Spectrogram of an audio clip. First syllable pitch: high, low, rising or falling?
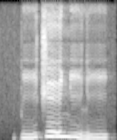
rising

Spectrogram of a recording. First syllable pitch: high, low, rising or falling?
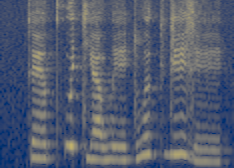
low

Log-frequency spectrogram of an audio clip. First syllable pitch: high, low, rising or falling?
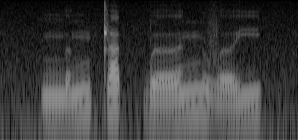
rising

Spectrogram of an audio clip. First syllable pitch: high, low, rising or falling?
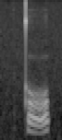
low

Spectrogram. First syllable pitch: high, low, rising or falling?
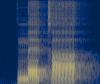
high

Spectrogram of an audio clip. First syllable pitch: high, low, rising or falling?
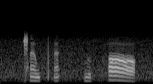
low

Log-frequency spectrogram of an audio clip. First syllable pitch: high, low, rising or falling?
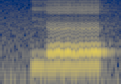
high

